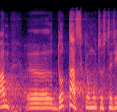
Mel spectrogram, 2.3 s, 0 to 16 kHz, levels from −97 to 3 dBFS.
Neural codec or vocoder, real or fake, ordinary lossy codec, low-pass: none; real; Opus, 32 kbps; 10.8 kHz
